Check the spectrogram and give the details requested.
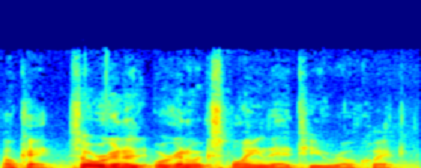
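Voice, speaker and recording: A man's voice: mid-range voice, fast, warm tone. A man in his sixties hosting a casual comedy chat show in a folksy, rambling, enthusiastic way. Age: 60s. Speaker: podcast host.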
